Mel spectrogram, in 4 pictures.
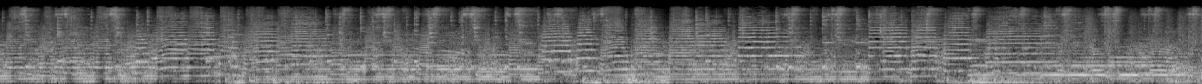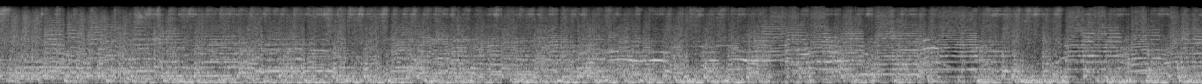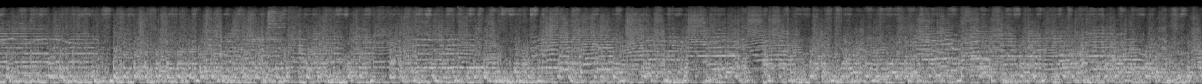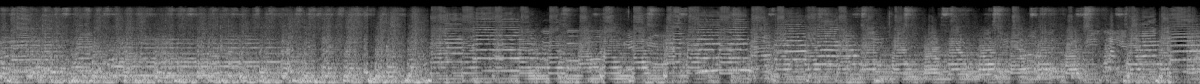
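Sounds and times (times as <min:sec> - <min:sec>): street band playing dance music: 0:00.0 - 0:48.0.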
